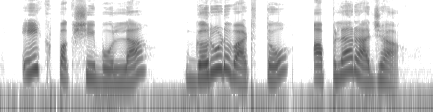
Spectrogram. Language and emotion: Marathi, neutral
